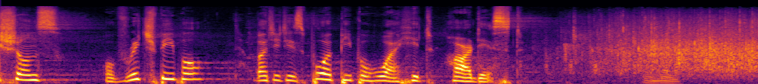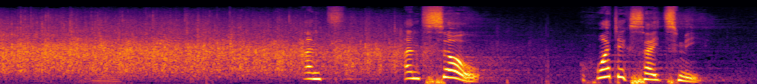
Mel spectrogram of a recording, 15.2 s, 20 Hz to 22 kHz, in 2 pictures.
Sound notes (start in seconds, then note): 10.7 applause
